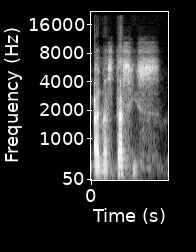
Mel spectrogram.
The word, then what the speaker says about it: anastasis: anas anas Ans t a s i s anastasis anastasis así como se se escribe se pronuncia y este vocablo griego griego anastasis significa literalmente ponerse de pie levantarse una persona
